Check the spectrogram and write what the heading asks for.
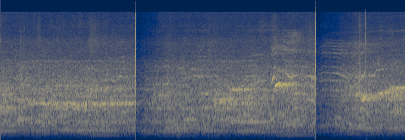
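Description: Children's school choir singing, voices holding long notes together. Twice a sharp click cuts the sound to a brief dip before it swells back.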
